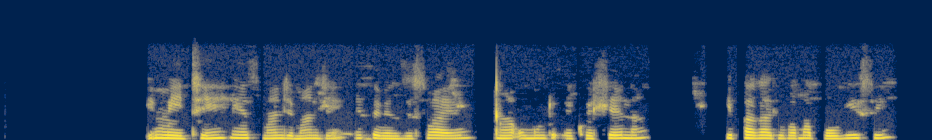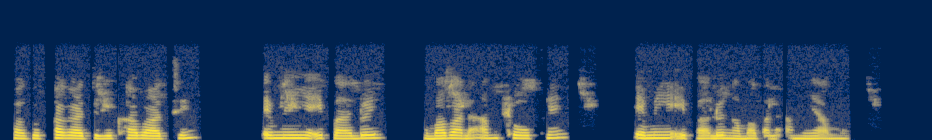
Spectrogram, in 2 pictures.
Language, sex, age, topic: North Ndebele, female, 36-49, health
